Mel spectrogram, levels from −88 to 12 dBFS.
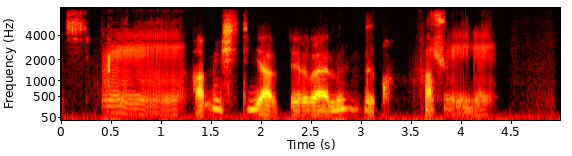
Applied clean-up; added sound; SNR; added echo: neural diffusion model UNIVERSE++.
